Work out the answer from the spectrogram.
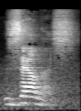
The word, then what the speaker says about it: zealous: Yes, it's zealous. Zealous. The base form of this is zeal. But if you add O-U-S or O-T, it becomes zealous or zealot.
